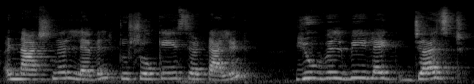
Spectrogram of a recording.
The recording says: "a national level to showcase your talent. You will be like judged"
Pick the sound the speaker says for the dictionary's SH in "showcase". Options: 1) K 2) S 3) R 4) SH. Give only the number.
4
